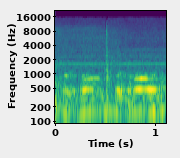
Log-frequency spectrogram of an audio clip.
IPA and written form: ˈfʊʔbɔːɫ (football)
